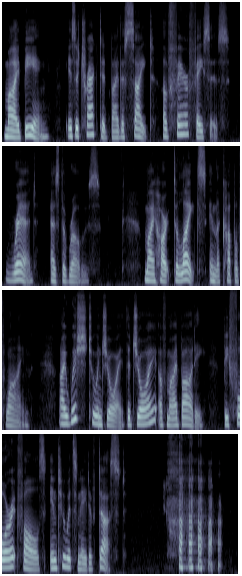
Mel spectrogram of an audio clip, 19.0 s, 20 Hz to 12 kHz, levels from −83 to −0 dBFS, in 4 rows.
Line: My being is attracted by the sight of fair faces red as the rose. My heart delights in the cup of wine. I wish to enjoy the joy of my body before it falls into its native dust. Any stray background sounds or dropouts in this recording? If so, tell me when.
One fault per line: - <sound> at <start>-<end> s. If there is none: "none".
- laugh at 17.5-18.7 s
